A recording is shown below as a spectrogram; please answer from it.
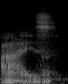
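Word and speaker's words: Ysé: So, these people, this Citrine gang, headed by this Ladrin, Yais, or it's Eyes, but it's spelled Y-S-E, but it's Eyes, who's the leader of this gang, have infiltrated Clan Horn.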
